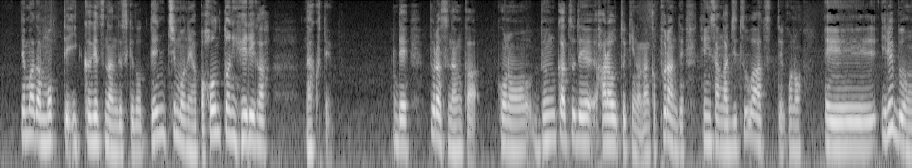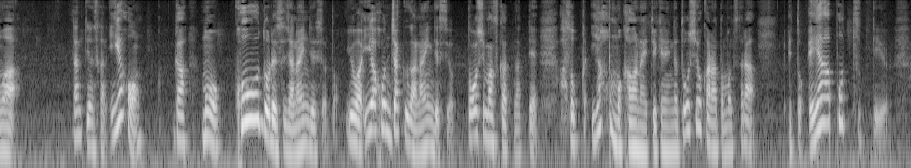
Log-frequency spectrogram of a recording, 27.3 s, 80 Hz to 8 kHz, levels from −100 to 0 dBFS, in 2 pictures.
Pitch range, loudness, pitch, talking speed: 130-175 Hz, -21 LUFS, 150 Hz, 375 characters per minute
